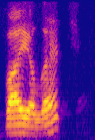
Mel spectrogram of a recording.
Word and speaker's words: Violette: The last name is Violette.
